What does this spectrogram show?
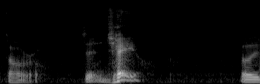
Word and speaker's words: Thoreau: Because as you may remember, Ralph Waldo Emerson goes down to see his friend Henry David Thoreau, that's the way he pronounces Thoreau, he's in jail.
